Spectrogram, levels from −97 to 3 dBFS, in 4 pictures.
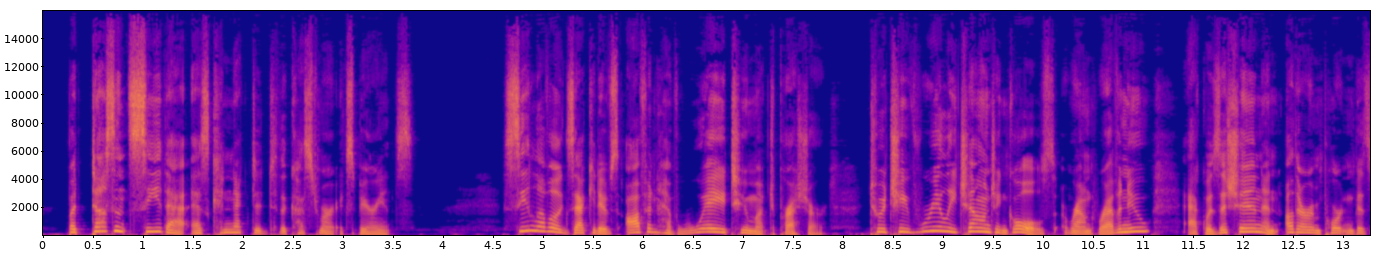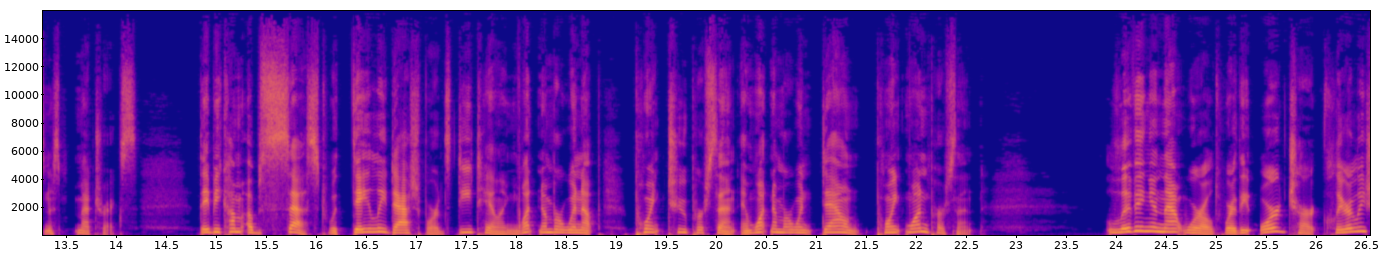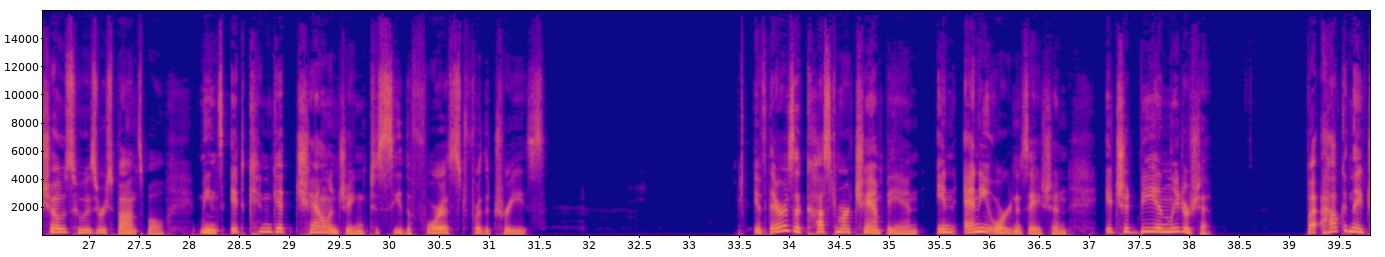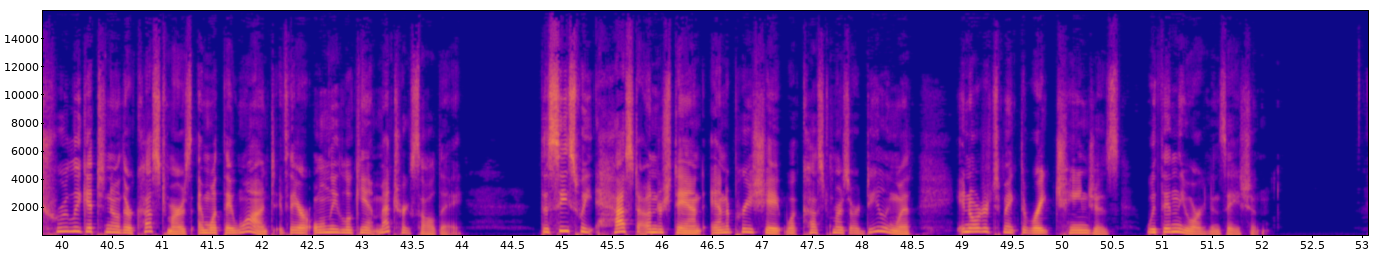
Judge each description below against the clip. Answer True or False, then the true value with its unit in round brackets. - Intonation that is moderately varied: False (7.2 semitones)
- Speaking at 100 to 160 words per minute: True (155 wpm)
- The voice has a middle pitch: False (195 Hz)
